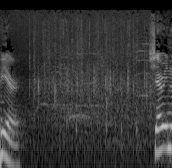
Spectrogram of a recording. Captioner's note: audience applauds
